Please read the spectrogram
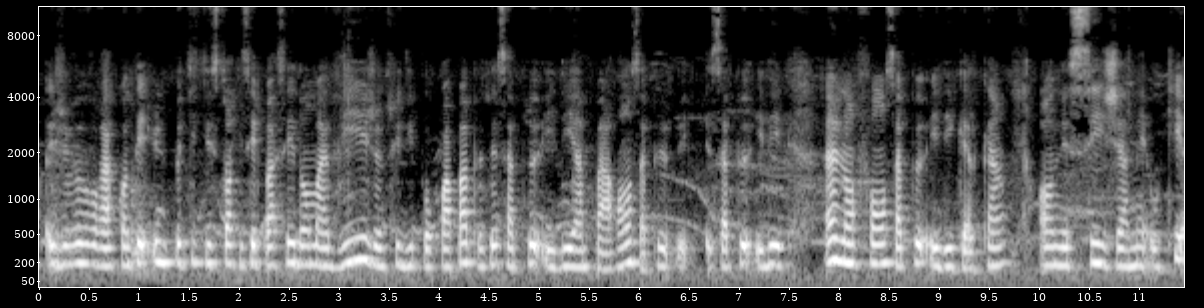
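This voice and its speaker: Woman from congo, middle-aged, low voice, chatty storytime vlog, restarts sentences, faint noise behind. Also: steady tone, moderate pace, darkish tone. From Congo (Kinshasa). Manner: chatty, with many restarts and asides to viewers. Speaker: vlogger. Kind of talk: casual storytime monologue.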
